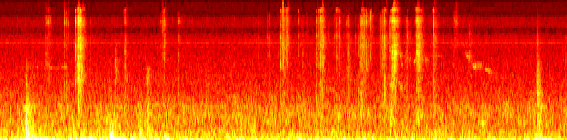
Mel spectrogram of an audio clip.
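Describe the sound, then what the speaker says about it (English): Very sharp scissors snip through hair during a wig install, giving a run of quiet, crisp cuts in an irregular rhythm. The cuts sound close against a low background hum. "These scissors are so sharp,"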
